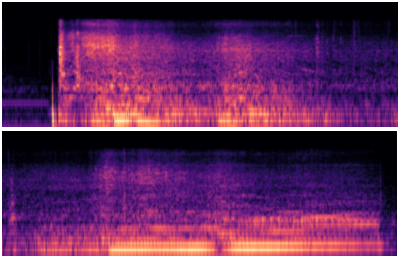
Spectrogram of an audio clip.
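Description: A car engine starts abruptly and revs up and down a couple of times, then settles into a steady, rising drone as the car pulls away. Loud, with no talking.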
